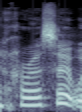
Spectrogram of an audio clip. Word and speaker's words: haroset: And mine is a more traditional Eastern European haroset, which is just apples, walnuts, wine, and I use nutmeg. But some people use cinnamon, but I like to use a little nutmeg. – Haroset is how it's pronounced, and it is a Hebrew word meaning clay.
